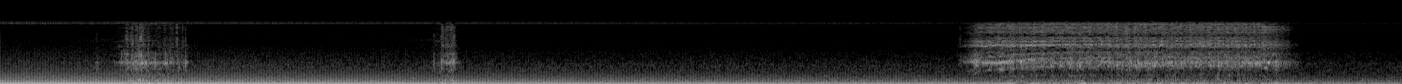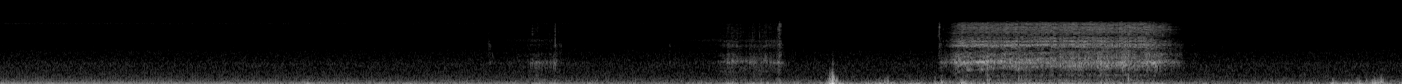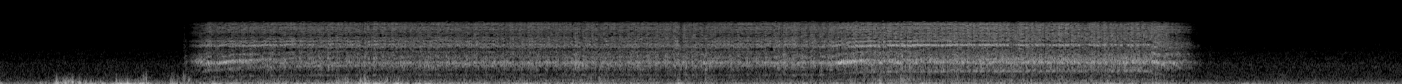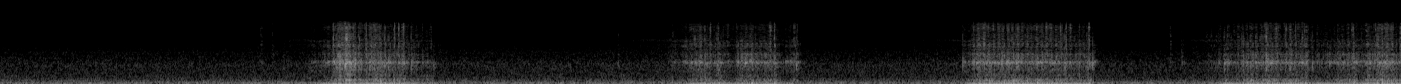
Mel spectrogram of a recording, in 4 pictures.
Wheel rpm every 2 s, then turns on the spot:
0, 0, 0, 0, 10, 100, 40, 0, 0, 0, 10, 20, 80, 0, 0, 100, 110, 110, 150, 130, 0, 0, 10, 0, 10, 0, 10, 20.
48-50 52-56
